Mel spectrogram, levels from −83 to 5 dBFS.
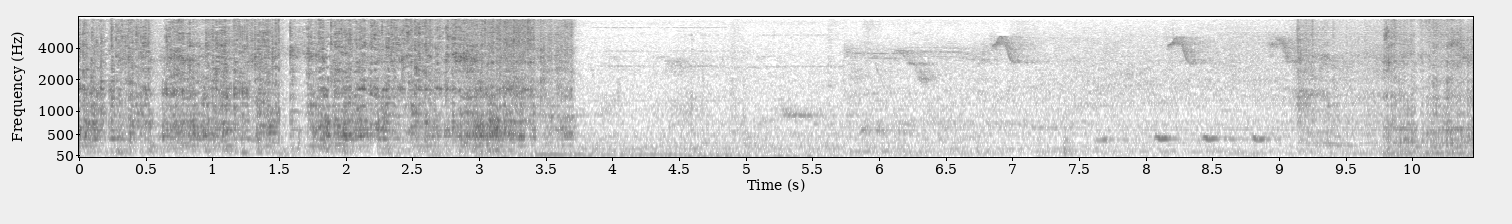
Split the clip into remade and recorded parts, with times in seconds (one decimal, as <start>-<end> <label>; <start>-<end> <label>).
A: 0.0-2.9 recorded; 2.9-3.7 remade; 3.7-8.6 recorded; 8.6-10.5 remade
